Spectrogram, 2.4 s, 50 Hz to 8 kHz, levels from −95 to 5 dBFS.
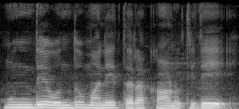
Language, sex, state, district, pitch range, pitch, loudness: Kannada, female, Karnataka, Bangalore, 160-190 Hz, 180 Hz, -14 LUFS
